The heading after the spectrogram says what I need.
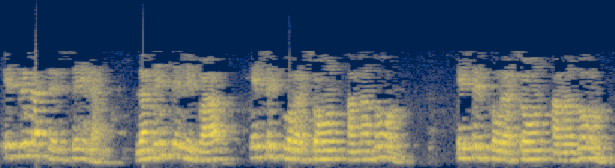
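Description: A man's voice: sits high, takes it slowly. A man teaching a live-streamed Bible class, patiently spelling out words letter by letter and addressing listeners as brothers. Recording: echoey room, distant mic, thin phone-like sound.

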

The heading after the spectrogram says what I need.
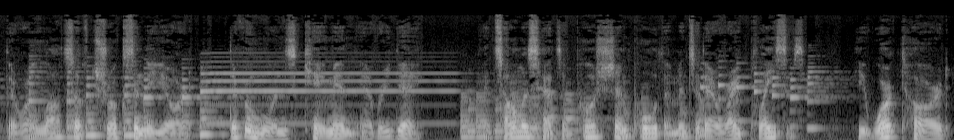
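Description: A man's voice: fairly low pitch, lively intonation, measured pace, over music. Man reading a storybook aloud. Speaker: narrator. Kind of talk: storybook narration.

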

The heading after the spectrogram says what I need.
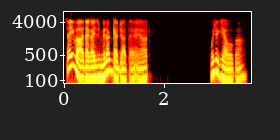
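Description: A man's voice: mid-range voice, sing-song, normal speed, lo-fi sound, slight background noise. A man giving chatty live commentary on his game, talking straight to his viewers and mixing in English phrases. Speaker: gaming streamer.

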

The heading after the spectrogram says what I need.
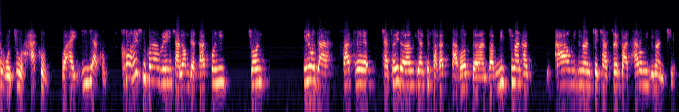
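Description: A man calling in to teach a religious text lesson, explaining grammar patiently and step by step, repeatedly urging listeners to pay close attention. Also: very high voice. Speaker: caller teaching Quran grammar. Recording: tinny phone line with hum.

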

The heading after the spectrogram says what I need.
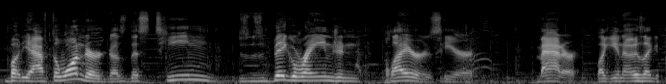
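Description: A young man trades playful banter as a video game co-commentator. His voice is bright and sits a little high. Faint music hums underneath. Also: expressive, a little slow.

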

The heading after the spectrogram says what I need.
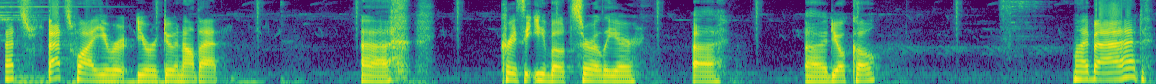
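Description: Slow, rambling woman streamer. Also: low voice, fairly bright tone, clear, resonant tone. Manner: rambling, repeats words and restarts, apologetic. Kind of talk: casual live-stream chat while gaming.

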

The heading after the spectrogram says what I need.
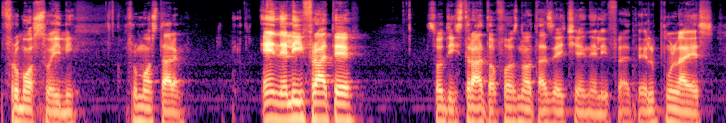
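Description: A young man, chatting casually on a livestream and ranking festival shows, full of slang and swearing. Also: low voice. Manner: animated ranting with slang and swearing.

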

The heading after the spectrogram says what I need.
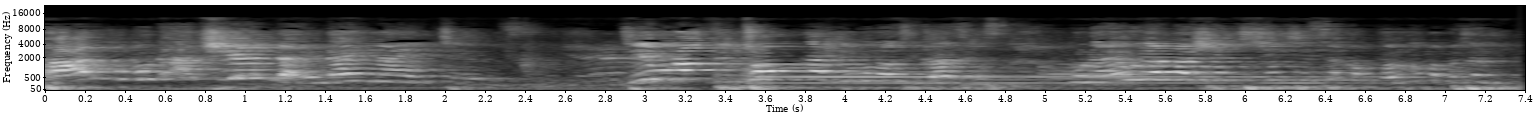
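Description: A Zimbabwean woman evangelist delivers a forceful sermon into a pulpit microphone, her voice high and her words rapid. She sounds distant from the mic in a big echoing church hall, with loud music playing under her. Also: animated, dull audio. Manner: forceful preaching, switching between Shona and English.

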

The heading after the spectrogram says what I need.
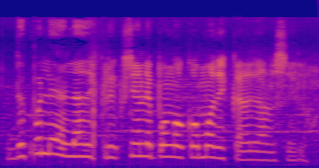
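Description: Young Argentine woman from Rosario with a slightly high voice, chatty and offhand, a little coughy after just waking up, recorded on a phone over game music. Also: lively intonation, normal speed, creaky, low-quality recording. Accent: Argentine Spanish, Rosario. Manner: rambling, chatty, swears offhandedly. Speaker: gameplay streamer. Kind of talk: casual gameplay commentary. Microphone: phone recording app. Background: loud game music.

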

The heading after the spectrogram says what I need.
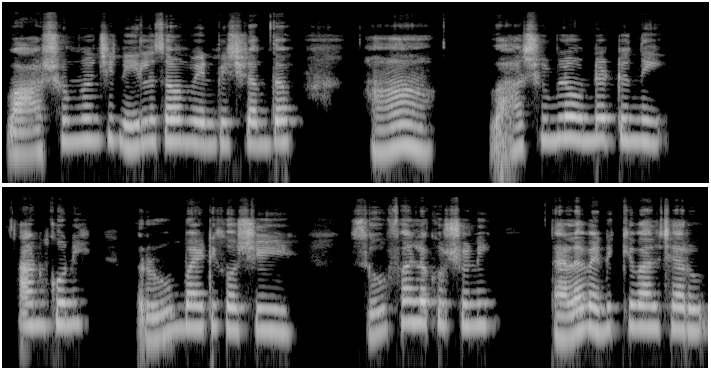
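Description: A woman storyteller reads a domestic drama in a calm, soft and even way. Her voice is fairly high but mellow and warm. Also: normal speed. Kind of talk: scripted story narration.

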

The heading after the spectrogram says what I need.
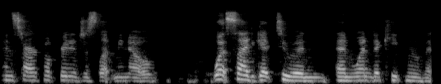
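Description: Low-voiced woman handling screen share. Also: fairly even intonation, a little fast, a little mellow, dry recording, poor audio. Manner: casual, slightly hesitant. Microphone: video call.

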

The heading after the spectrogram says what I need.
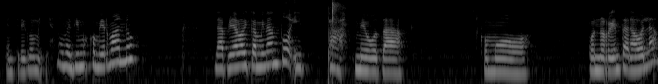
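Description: A young woman with a Chilean accent, animatedly telling her followers a story in a casual vlog, adding sound effects and acting out what people said. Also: a little high. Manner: animated retelling with sound effects and acted-out quotes. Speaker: vlogger.

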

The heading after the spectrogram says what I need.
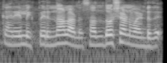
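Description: A caring son soothes his mother in a calm, reassuring tone, as a woman voices him. His voice sits lower than hers, with faint noise behind. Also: brisk, natural voice. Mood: comforting. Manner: gently reassuring.

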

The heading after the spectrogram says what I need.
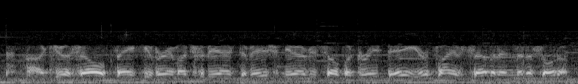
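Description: A man's voice: mid-range voice, steady tone, brisk. Man over fading shortwave radio. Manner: clipped, spells call signs phonetically. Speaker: amateur radio operator. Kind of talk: brief radio contact exchange. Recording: tinny, static-filled shortwave radio.

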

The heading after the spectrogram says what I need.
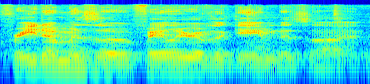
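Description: A man giving casual comedic commentary while playing a video game, excitable, laughing often and swearing freely. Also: mid-range voice, quick pace, noisy background. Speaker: co-host of a game playthrough.

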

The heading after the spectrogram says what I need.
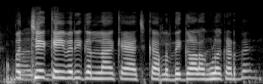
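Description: A woman with a Punjabi accent interviews a family in a casual chat, her voice high and her questions coming fast. She teases a small boy with short, playful prompts. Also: a little hiss or hum. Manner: quick, teasing questions to a child.

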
